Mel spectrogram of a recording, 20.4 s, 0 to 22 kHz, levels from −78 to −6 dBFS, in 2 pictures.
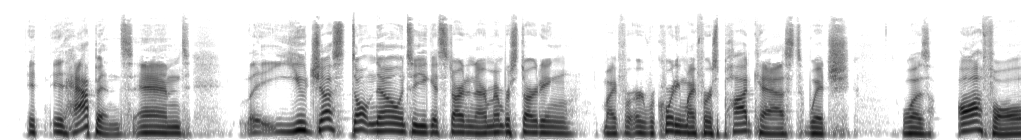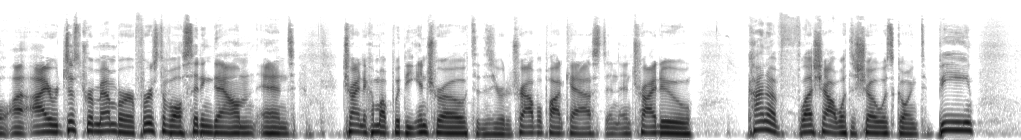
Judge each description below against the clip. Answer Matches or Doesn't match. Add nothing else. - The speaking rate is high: Doesn't match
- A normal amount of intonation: Matches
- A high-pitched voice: Doesn't match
